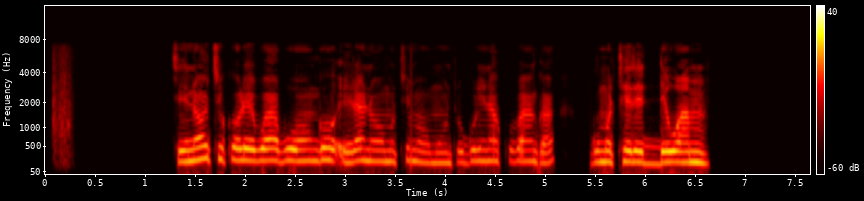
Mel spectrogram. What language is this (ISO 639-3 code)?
lug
